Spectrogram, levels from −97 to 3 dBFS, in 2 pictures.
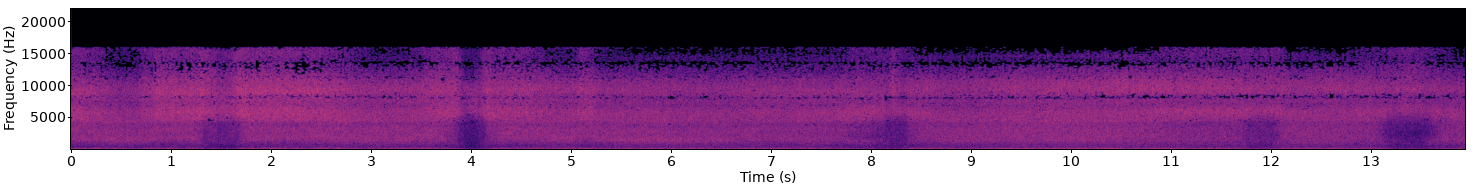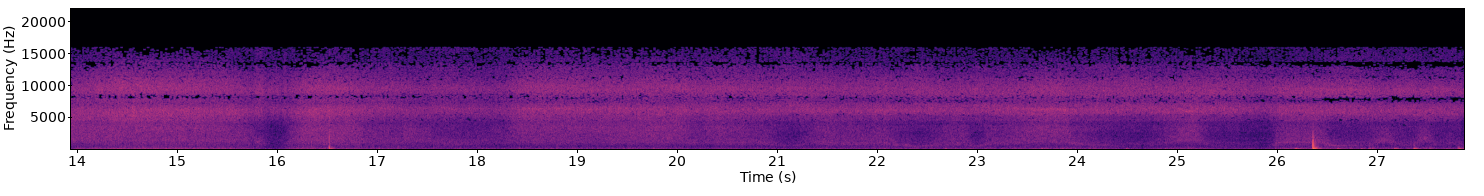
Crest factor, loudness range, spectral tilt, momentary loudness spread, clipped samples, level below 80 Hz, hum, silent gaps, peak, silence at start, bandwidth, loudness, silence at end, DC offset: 28 dB; 5 LU; 0 dB/octave; 6 LU; under 0.1%; -56 dBFS; none; none; -12 dBFS; 0 s; 16.5 kHz; -37 LUFS; 0 s; under 0.1%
